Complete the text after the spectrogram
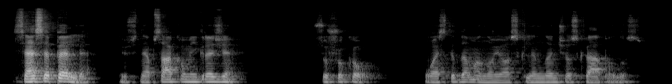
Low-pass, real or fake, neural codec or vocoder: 14.4 kHz; real; none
